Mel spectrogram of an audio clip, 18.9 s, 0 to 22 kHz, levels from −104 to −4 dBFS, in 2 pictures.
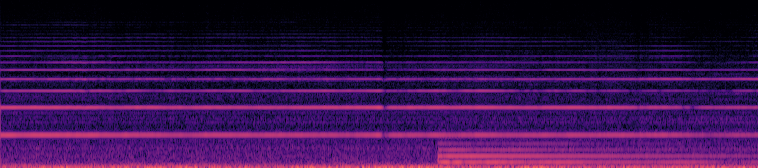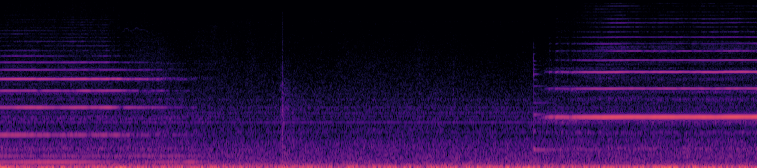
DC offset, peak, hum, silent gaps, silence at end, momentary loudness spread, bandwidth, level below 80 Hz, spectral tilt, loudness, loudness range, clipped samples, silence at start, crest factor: under 0.1%; -32 dBFS; none; none; 0 s; 16 LU; 13.5 kHz; -50 dBFS; -4.5 dB/octave; -48 LUFS; 14 LU; under 0.1%; 0 s; 14 dB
